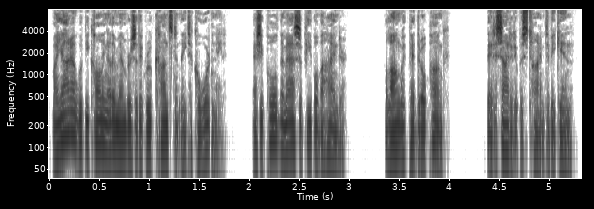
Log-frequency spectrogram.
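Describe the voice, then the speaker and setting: A man reading a first-person memoir as an audiobook, brisk and matter-of-fact. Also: low-pitched, animated, darkish tone, husky, no room sound. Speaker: audiobook narrator.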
